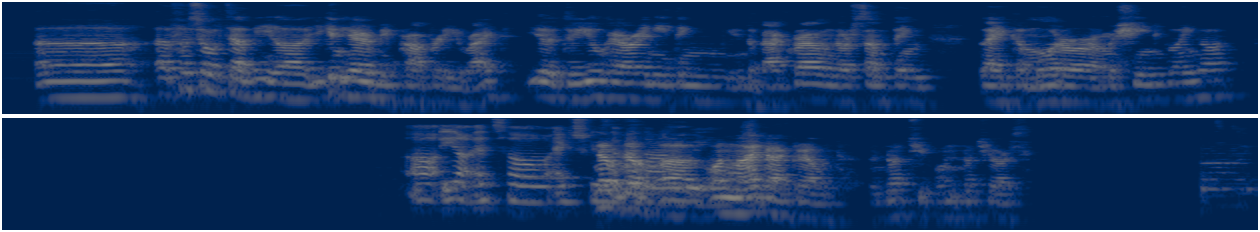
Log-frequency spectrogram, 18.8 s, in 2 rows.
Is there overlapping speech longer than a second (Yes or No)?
Yes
